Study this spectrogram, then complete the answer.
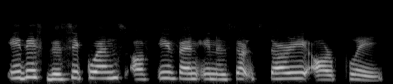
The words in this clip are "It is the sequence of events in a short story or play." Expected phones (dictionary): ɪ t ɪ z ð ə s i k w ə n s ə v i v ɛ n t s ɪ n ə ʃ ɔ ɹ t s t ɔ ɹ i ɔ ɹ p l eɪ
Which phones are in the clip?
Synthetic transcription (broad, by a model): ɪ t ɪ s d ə s i k w ə n s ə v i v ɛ n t ɪ n ə s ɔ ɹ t s t ɔ ɹ i ɔ ɹ p l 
